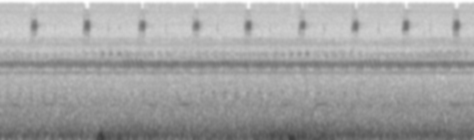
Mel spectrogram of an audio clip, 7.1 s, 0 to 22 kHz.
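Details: Countryside crickets with other insects on a midsummer night, giving a continuous high buzzing drone and sharp, short chirps spaced about 0.8 seconds apart; two soft low thumps interrupt the steady rural background.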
